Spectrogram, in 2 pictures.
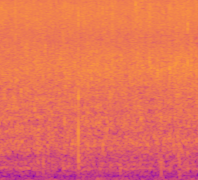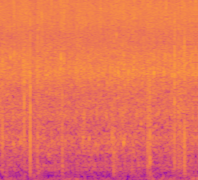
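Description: Rainwater runs through a brimming village gutter during the first monsoon rain in Kumbhavade, Konkan, a constant wash of rain hiss and flow with scattered drop ticks, no talk.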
